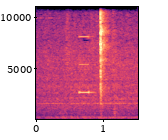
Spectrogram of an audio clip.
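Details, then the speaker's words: VLAIAN W2000 2000W 1536Wh LiFePO4 solar power station with panel left connected at 19:35 as solar input nears 0 W: faint hum with sharp relay clicks, which stop before the unit fully shuts off in darkness. "der klokken er 19:35 og der begynder stationen at klikke"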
